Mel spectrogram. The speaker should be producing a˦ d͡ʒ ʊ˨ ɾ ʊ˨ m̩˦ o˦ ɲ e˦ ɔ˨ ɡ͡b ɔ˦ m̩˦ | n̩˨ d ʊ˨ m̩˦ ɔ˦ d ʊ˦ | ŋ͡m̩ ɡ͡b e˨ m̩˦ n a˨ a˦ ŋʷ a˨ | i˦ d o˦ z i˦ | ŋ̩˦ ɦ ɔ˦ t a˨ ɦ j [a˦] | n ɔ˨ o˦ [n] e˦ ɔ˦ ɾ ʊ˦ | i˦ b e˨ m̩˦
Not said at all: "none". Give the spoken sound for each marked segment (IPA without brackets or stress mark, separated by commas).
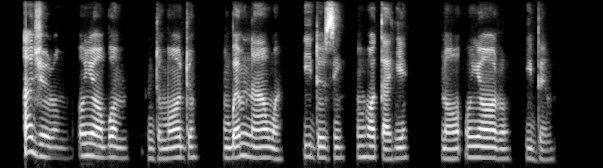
e˦, ɲ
